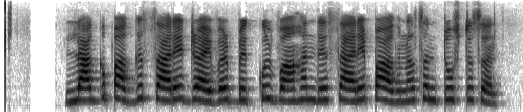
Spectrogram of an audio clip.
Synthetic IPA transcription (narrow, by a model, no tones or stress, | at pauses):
laɡpaɡəsaɾeɖɾajʋəɾbilkulʋaɦənd̪esaɾepaɡnasənʈusʈəsən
